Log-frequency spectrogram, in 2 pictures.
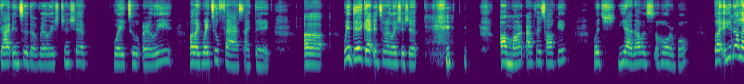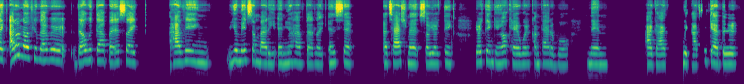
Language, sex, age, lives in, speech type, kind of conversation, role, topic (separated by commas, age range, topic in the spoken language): English, female, 20-24, United States, conversation, unstructured, none, How do you know when it’s time to break up?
